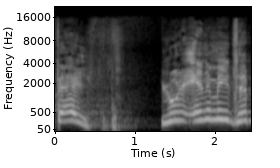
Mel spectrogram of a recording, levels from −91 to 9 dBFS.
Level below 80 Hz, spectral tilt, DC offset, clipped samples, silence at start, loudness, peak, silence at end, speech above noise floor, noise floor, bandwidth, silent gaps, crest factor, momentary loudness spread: -72 dBFS; -3 dB/octave; under 0.1%; under 0.1%; 0 s; -26 LUFS; -10 dBFS; 0 s; 20 dB; -48 dBFS; 16.5 kHz; none; 18 dB; 20 LU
